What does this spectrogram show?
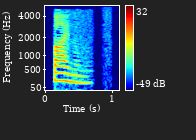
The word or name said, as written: finals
